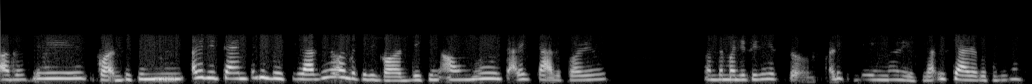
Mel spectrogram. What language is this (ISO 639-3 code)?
nep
